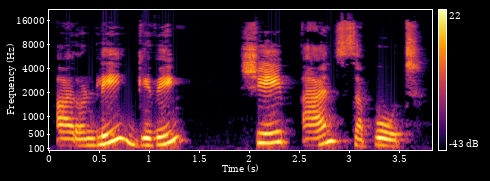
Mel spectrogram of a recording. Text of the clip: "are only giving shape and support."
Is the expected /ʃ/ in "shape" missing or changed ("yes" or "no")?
no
